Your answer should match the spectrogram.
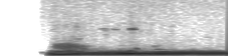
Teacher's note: فقلنا لهم کونوا، یہاں پہ بھی مد اصلی ہے، ایک الف کے برابر مد لمبی ہوتی ہے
